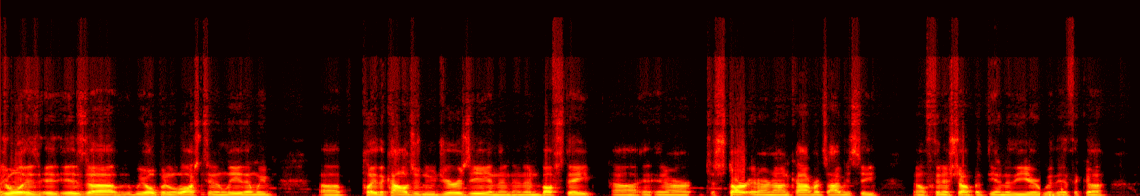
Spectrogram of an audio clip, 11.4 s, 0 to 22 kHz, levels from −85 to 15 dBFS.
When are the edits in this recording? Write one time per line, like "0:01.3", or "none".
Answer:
0:03.5
0:10.4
